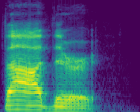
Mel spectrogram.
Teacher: la lengua tiene que retractarse un poco hacia el fondo en nuestra boca, eso le da como cierta sonoridad a este sonido como de gravedad. Porque si usted dice a en el español a no es muy grave, pero si usted dice haciendo su lengüita para atrás, en su cavidad bucal sí encontrará ese sonido un poco más grave. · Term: open back a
